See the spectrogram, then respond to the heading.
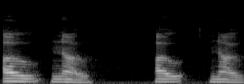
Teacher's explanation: the O suddenly stops and there's a slight blocking. That's the um what we say in English is a gloal stop. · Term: glottal stop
